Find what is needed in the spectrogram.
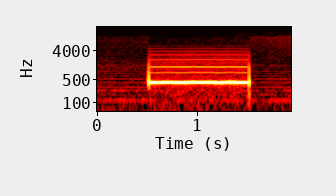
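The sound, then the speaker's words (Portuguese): A telephone ringback tone plays on an outgoing call: one steady, loud, mid-pitched beep about a second long that starts and stops abruptly over faint background hiss. “Ele tá ligando aí? Oi, tá chamando, tá chamando.”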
